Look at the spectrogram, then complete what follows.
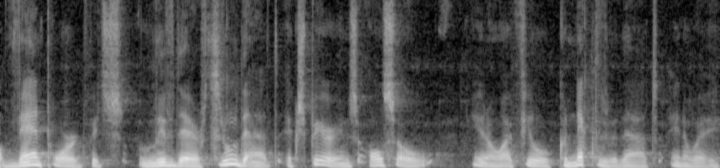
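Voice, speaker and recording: A man at medium pitch with a Dutch accent speaks at a moderate pace in a dark, mellow tone. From Netherlands. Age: 80s+. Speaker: painter. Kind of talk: interview. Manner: halting.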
